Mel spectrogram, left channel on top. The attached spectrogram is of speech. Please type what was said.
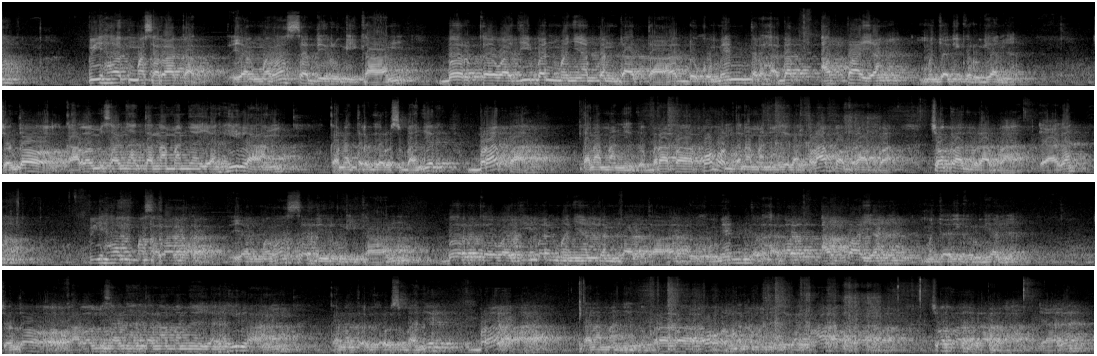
pihak masyarakat yang merasa dirugikan berkewajiban menyiapkan data dokumen terhadap apa yang menjadi kerugiannya. Contoh, kalau misalnya tanamannya yang hilang karena tergerus banjir, berapa tanaman itu? Berapa pohon tanaman yang hilang? Kelapa berapa? Coklat berapa? Ya kan?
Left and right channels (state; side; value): normal; both; correlation 0.44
